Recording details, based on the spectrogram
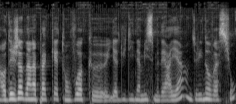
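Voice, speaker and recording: A woman with a Toulouse accent speaks in a dark, mellow tone with ordinary pitch variation on a very clean recording with a silent background. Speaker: senior education official. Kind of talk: official speech. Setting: inauguration event with audience. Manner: halting, many hesitations.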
